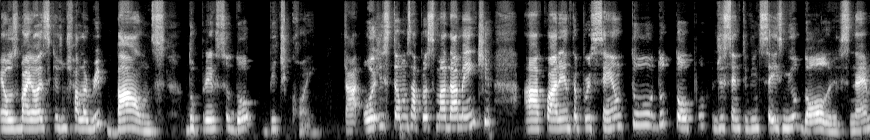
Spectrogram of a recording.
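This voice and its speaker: Lively intonation runs through an ordinary speaking voice at a moderate pace, in a very clean recording with a silent background. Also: woman. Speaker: crypto market analyst. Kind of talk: livestream market analysis. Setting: live stream.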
